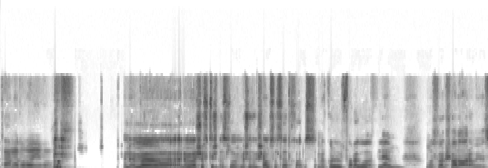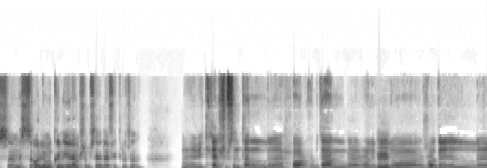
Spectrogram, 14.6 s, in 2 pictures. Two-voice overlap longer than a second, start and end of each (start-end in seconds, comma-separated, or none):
none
